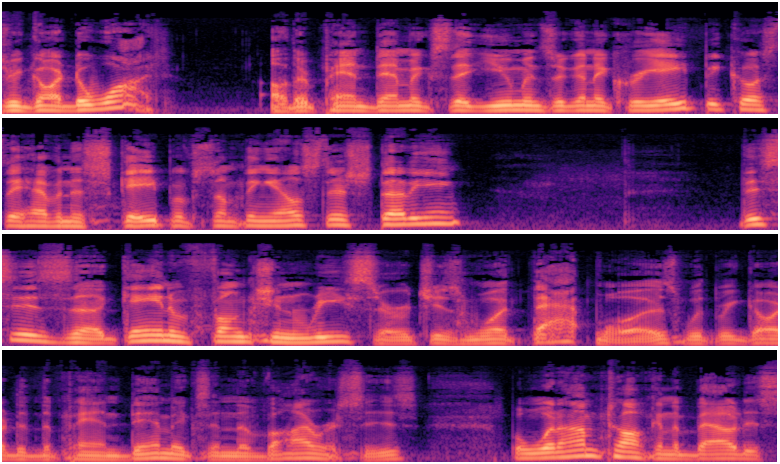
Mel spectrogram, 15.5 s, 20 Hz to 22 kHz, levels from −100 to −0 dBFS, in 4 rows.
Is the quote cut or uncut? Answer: uncut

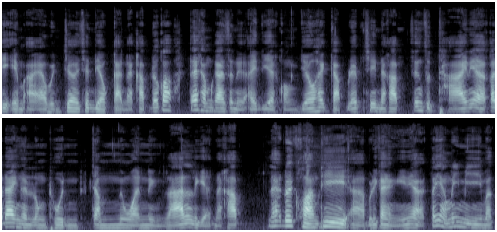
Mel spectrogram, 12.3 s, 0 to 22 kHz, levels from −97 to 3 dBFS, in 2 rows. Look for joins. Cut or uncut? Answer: cut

